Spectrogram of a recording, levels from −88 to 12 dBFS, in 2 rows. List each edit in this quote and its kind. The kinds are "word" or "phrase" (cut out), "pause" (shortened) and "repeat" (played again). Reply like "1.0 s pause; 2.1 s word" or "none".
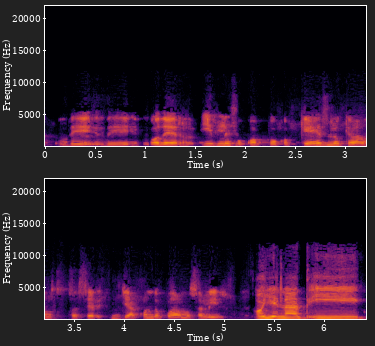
1.9 s word

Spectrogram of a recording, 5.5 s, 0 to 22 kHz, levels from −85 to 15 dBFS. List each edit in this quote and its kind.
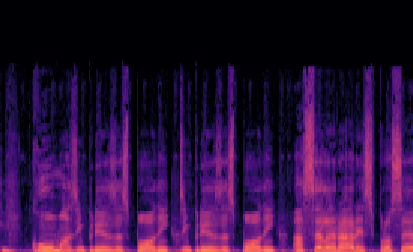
2.4 s repeat

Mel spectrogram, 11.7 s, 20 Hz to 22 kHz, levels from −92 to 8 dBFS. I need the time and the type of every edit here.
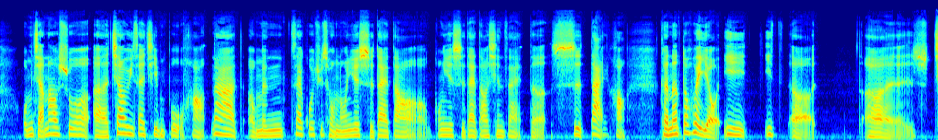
none

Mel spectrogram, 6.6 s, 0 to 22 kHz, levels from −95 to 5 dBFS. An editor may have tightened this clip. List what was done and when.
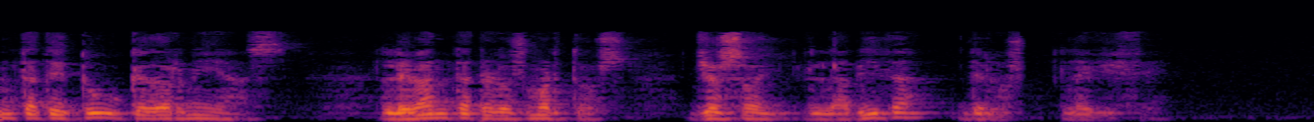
2.4 s phrase; 5.1 s word

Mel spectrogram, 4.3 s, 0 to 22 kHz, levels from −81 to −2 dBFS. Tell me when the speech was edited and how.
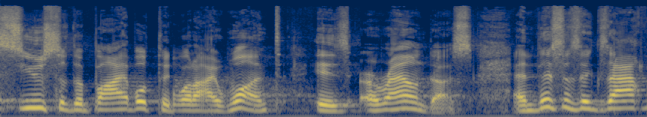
1.2 s word; 2.4 s word

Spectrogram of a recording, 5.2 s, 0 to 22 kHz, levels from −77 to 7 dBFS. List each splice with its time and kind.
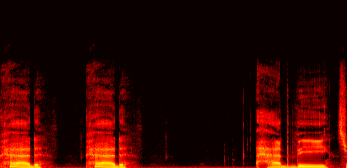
1.3 s repeat

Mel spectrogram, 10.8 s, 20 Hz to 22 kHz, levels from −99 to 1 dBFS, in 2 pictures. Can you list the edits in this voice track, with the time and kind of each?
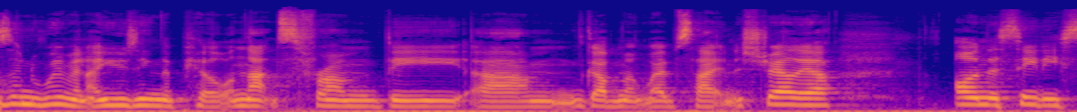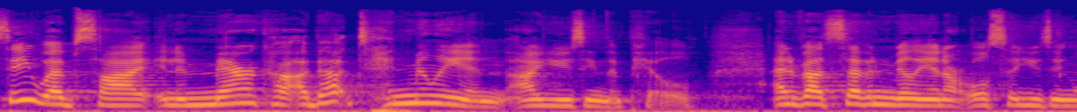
none

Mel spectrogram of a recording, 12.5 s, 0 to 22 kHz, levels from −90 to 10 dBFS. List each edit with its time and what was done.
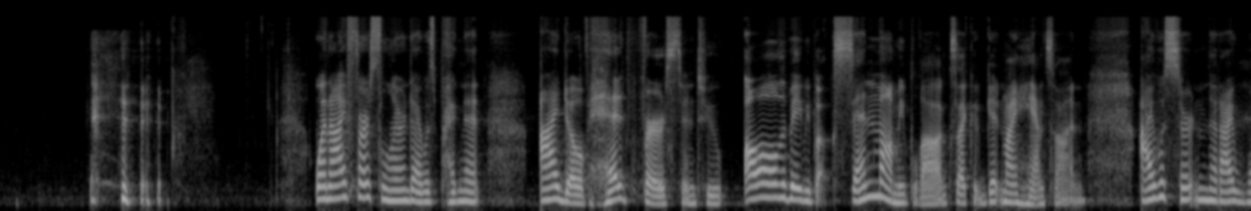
none

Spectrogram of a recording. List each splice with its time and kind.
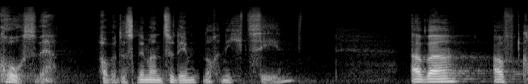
1.4 s word; 2.0 s word

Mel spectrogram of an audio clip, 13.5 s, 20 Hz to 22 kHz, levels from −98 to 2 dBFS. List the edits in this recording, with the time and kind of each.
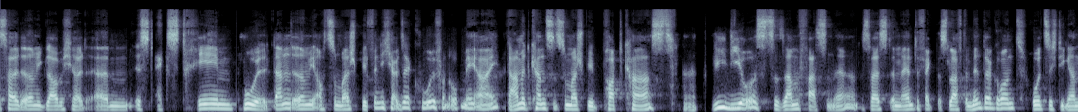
1.9 s word; 3.6 s word; 4.6 s word; 5.0 s word

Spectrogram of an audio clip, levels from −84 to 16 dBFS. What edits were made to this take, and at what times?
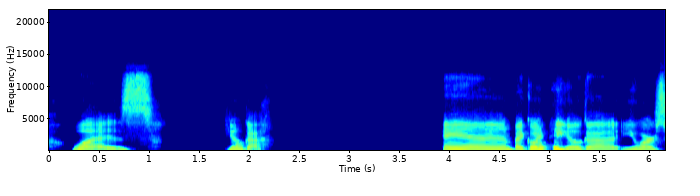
1.8 s phrase

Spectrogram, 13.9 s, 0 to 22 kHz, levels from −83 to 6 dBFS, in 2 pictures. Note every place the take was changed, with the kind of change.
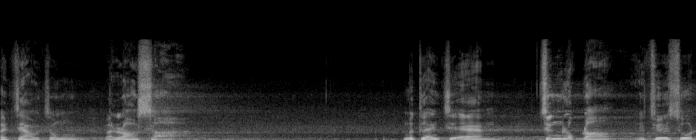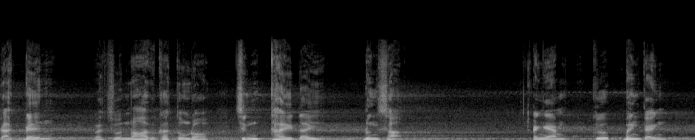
3.9 s pause

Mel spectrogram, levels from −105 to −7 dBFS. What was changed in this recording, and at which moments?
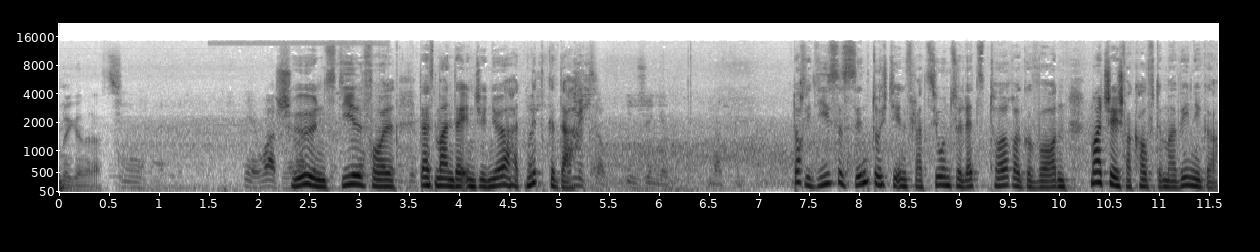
3.7 s word; 7.4 s word; 9.3 s word; 10.6 s word

